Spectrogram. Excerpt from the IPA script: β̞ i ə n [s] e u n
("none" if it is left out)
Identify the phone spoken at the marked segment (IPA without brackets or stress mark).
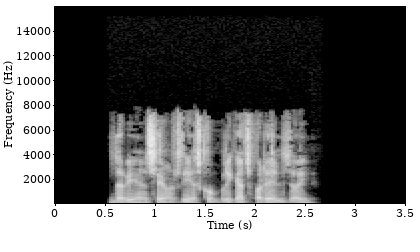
s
